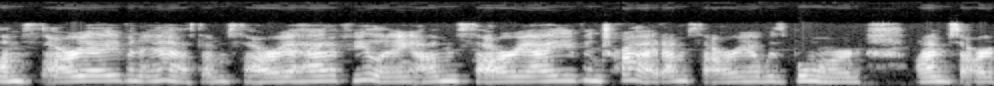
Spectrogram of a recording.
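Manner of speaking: put-on sarcastic, dramatic tone. Showing what to avoid when apologizing: imitating a sarcastic, dramatic apology. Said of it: "no sarcastic apologies or no dramatic apologies".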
